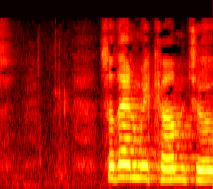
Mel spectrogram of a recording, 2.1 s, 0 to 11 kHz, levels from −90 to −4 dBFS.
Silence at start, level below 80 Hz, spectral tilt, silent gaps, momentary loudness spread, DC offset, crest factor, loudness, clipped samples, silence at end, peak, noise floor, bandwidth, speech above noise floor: 0 s; -72 dBFS; -5 dB/octave; none; 6 LU; under 0.1%; 16 dB; -22 LUFS; under 0.1%; 0 s; -8 dBFS; -57 dBFS; 8 kHz; 36 dB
